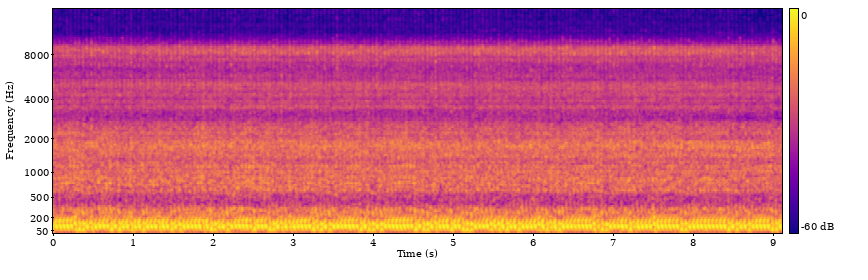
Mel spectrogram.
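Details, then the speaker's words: Gas power washer small engine after fuel line and filter reconnected, previously running rough, low power and cutting out despite new spark plug: steady even beat at constant speed, no stumbling or surging; now running stronger and smoother, normal. "you can notice a difference in the way it's running much stronger much smoother"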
